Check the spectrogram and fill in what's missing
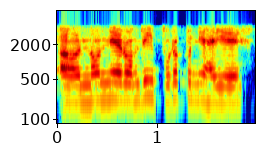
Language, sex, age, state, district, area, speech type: Manipuri, female, 60+, Manipur, Ukhrul, rural, conversation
